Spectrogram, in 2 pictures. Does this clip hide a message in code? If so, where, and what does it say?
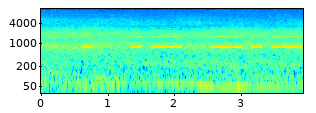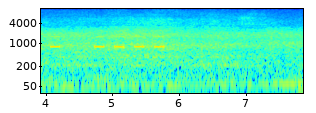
Yes: Morse code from 0.6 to 5.8 s, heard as a keyed tone, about 8 wpm, 790 Hz, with street noise. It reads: EACH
